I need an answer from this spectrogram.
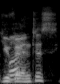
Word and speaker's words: Juventus: Juventus is that how you say the club Juventus yep yeah the entire board of directors at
